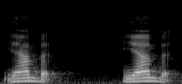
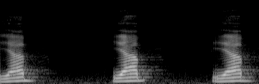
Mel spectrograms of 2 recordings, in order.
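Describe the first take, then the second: First: The final b is released with a bounce. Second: The final b is stopped short without release. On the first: "با قلقله" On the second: "بدون قلقله"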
